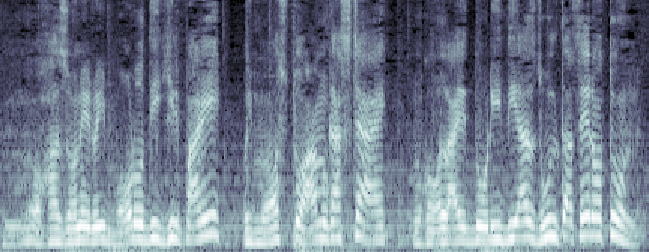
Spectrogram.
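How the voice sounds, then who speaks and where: A man's voice: on the high side, measured pace. A man playing an alarmed villager bearing terrible news in a cartoon story, wailing in a rural Bengali dialect over prominent music. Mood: shaken grief. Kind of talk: dramatic cartoon story acting.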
